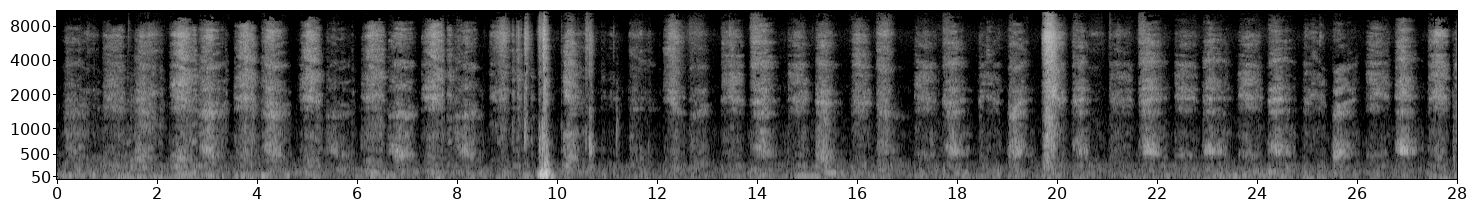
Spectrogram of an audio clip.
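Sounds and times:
man breathing hard: 0:00.0 - 0:09.4, 0:10.1 - 0:28.0.

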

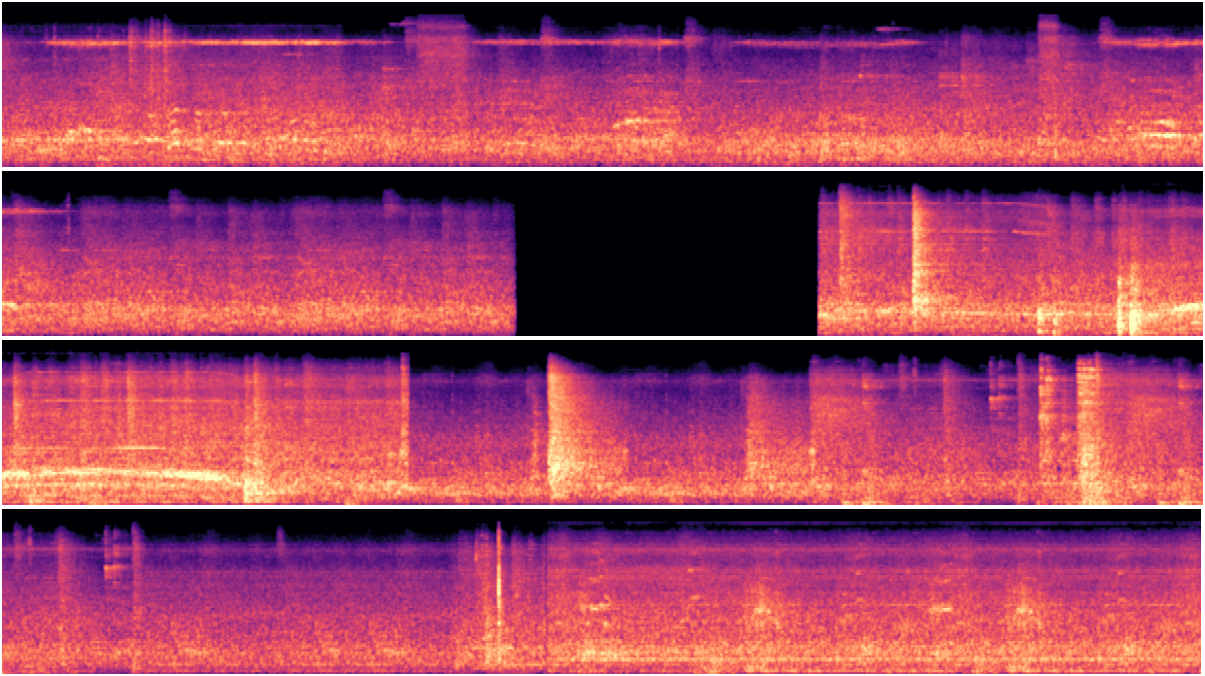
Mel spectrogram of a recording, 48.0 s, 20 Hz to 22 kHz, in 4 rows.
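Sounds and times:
machinery hum with high whine: 0:20.2 - 0:48.0
machinery humming: 0:23.1 - 0:28.1, 0:41.5 - 0:48.0.

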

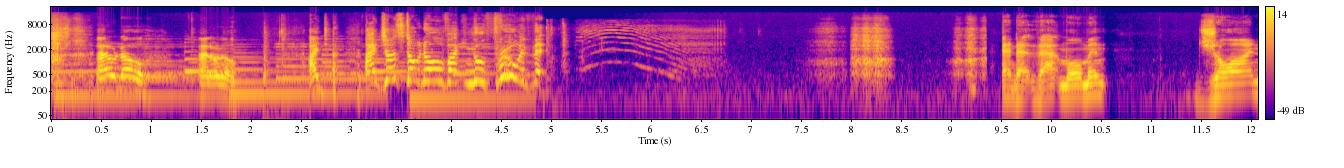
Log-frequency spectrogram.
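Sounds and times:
door creaking open: 0:04.9 - 0:06.9.

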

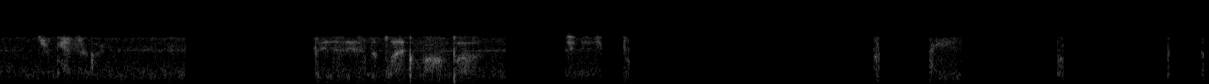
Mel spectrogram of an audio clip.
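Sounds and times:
person whispering: 0:00.4 - 0:01.1, 0:03.2 - 0:04.9, 0:05.7 - 0:06.1.

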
